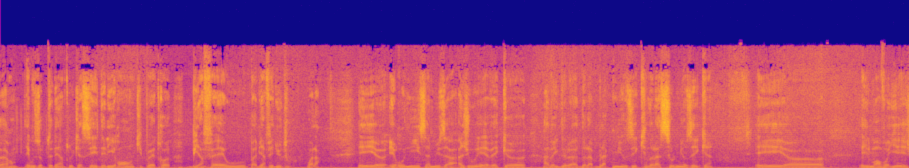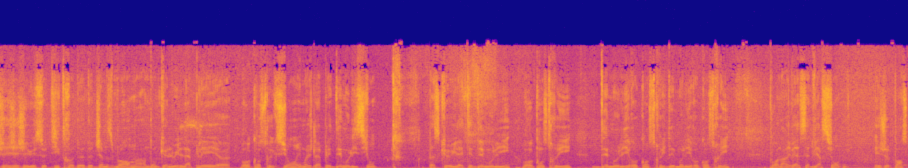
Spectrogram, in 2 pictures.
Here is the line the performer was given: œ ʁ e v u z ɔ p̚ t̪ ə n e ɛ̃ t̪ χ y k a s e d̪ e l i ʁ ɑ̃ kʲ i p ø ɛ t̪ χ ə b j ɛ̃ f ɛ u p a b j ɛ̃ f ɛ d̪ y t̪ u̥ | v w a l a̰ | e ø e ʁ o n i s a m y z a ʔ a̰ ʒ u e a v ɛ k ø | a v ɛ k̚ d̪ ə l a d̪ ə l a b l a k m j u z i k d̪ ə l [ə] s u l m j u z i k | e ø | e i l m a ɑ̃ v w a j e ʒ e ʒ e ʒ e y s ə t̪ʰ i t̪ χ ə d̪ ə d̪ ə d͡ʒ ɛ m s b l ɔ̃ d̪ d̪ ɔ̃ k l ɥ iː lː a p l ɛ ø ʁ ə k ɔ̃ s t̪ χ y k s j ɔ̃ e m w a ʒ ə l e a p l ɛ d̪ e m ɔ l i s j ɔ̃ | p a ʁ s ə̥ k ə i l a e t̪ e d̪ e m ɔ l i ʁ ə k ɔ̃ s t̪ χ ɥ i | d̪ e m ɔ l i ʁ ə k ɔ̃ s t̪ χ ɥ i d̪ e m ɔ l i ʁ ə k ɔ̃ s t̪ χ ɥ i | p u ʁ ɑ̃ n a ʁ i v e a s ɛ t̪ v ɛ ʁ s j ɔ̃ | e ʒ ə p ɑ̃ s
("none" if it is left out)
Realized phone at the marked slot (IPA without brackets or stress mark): a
